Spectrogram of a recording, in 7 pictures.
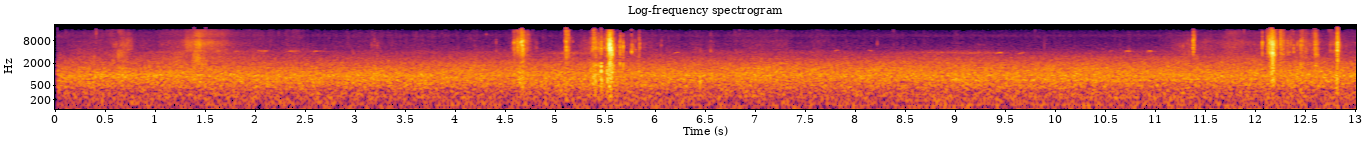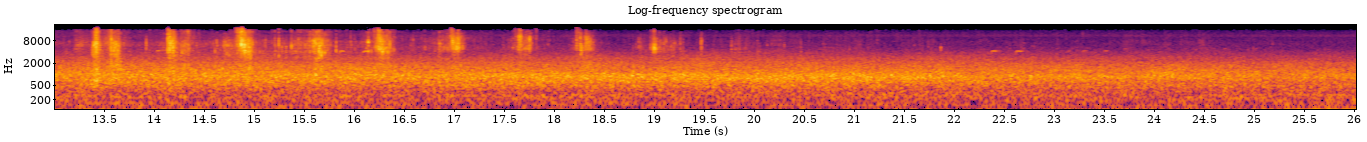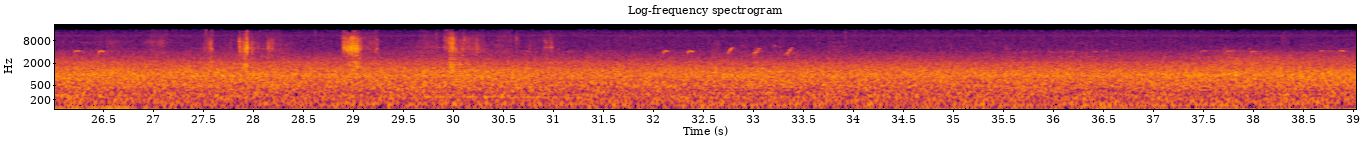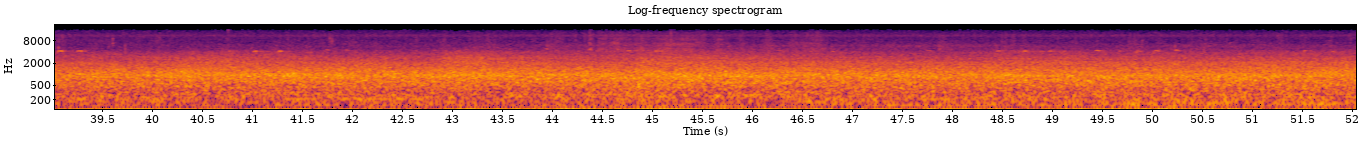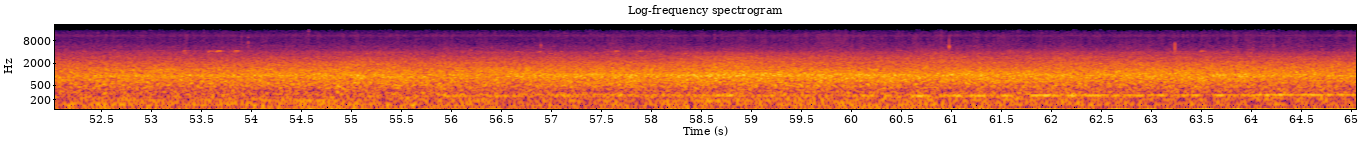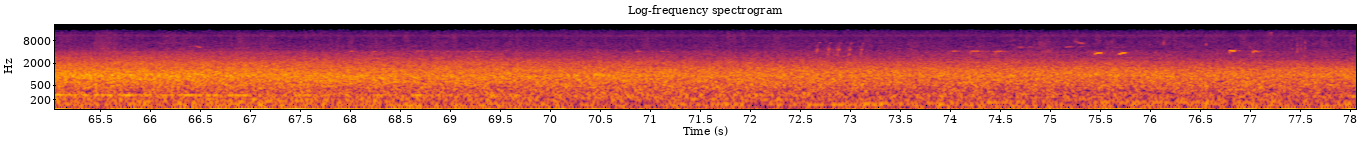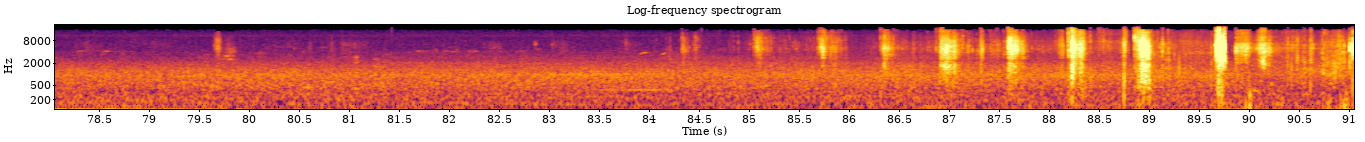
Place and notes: Онежская наб., Петрозаводск, Респ. Карелия, Россия - On the shore of lake Onega
On the shore of lake Onega. You can hear footsteps and the noise of cars passing on the road nearby. Faintly heard the chirping of birds.
Северо-Западный федеральный округ, Россия, 12 February 2020, 16:42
